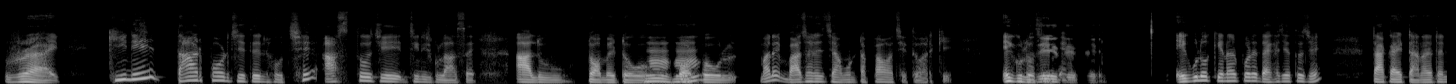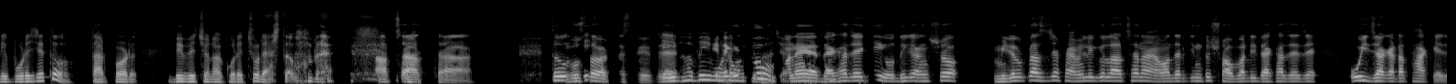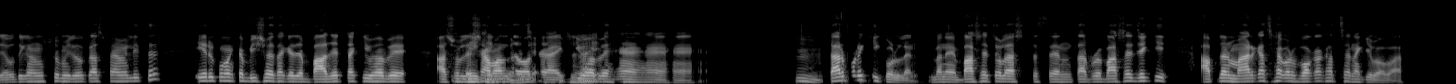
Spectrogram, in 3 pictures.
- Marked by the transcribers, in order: tapping; lip smack; scoff; chuckle; scoff
- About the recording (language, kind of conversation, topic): Bengali, podcast, আপনি কীভাবে স্থানীয় বাজারের আসল স্বাদ ও খাবারের সংস্কৃতি আবিষ্কার করেন?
